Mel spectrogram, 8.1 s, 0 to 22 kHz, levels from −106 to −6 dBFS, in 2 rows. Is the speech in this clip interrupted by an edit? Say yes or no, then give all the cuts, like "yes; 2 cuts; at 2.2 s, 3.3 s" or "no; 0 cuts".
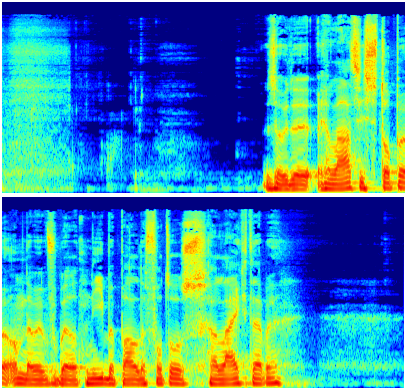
no; 0 cuts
